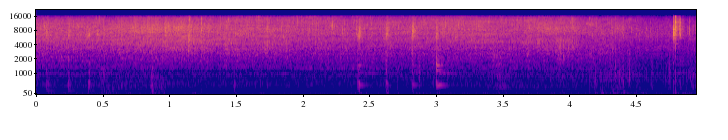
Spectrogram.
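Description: Floured eel pieces, diced bacon and carrot frying in hot bacon fat in a large pot: a steady sizzle with scattered small pops and spits, and one sharp click near the end.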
